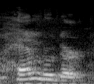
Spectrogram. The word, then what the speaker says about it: hamburger: comer e comprar um hambúrguer. Nos Estados Unidos, nos países falantes de língua inglesa, é um hamburger, né? Variando também sempre o sotaque, mas dentro generalizando aí, a sua pronúncia comum fica hamburger.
